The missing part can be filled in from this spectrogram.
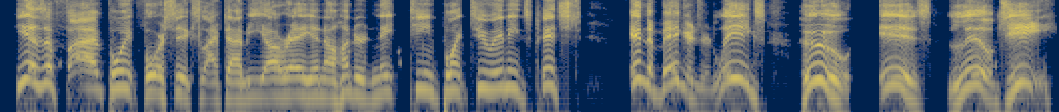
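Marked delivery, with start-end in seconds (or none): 8.0-10.4 breakfast-show radio dj patter voice. Host asks listeners to guess a pitcher's identity, morning zoo radio voice. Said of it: "you like my morning zoo voice?".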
